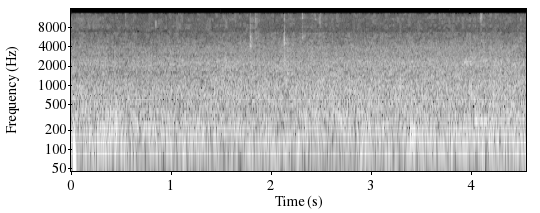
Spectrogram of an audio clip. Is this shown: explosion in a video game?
no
